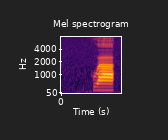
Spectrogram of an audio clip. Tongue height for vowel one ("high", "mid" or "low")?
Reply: low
